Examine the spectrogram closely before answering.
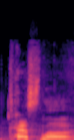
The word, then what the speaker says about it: Tesla: his background as Serbian, based on how they pronounce it, it's apparently S, which makes sense. How it looks is how it's pronounced. A Tesla is supposed to be how it is.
